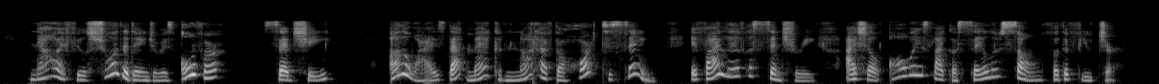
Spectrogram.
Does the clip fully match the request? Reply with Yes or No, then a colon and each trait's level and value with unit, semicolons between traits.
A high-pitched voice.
Yes: high, 240 Hz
